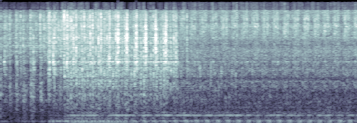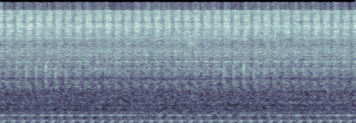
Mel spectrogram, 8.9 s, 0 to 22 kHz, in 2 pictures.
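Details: VW Jetta VR6 2.8 losing power, still noisy after new plug wires and spark plugs: at idle a rattling tick about four times a second rides over the engine. Cause unclear.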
